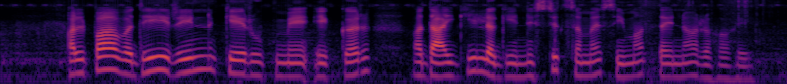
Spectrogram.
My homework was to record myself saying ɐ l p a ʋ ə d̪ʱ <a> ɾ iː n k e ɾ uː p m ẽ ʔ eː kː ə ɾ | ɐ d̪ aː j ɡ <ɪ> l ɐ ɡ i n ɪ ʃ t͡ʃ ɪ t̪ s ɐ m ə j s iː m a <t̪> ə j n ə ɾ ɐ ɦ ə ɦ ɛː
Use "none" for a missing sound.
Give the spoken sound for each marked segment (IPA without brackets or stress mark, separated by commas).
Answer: i, i, t̪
